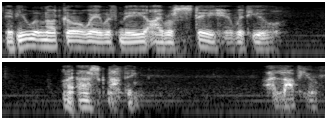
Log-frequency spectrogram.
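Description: An actor playing an earnest, devoted suitor, pleading ardently in old-time radio drama style. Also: male voice, sits low, fairly even intonation, moderate pace, slightly rough. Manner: ardent, insistent declarations. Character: earnest, devoted man pleading for his beloved. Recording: dull vintage radio broadcast recording.

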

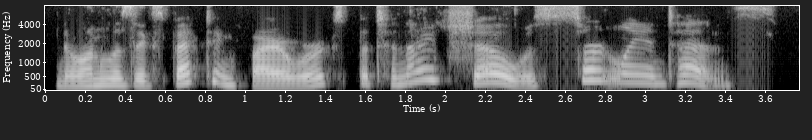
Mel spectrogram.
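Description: A wry woman lodger, as a woman narrator plays her, flippant and teasing. She sounds relaxed and amused, in a dry storybook recording. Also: a little high, brisk, no room sound, voice pushed up. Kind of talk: audiobook character dialogue.

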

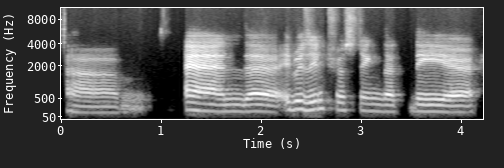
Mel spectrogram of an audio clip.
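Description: Female interviewee, Italian accent, low register, unhurried and hesitant, thoughtful campaigner answering questions. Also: darkish tone. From Italy. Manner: halting, hesitant, searching for words. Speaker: guest, human rights campaigner.

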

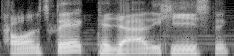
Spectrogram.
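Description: Brief: young Mexican co-host, mid-pitched, playful teasing, faint music behind. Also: male voice, very slow, dry recording. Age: 20s. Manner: teasing, mock-formal. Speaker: podcast co-host. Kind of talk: casual chat among friends.

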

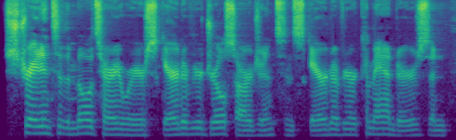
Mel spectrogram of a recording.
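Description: Author guest in his thirties; sharp, bright voice; open and talkative. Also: medium pitch, little pitch movement, a little fast. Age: 30s. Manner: candid, talkative, lots of "like" fillers. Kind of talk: casual interview chat.

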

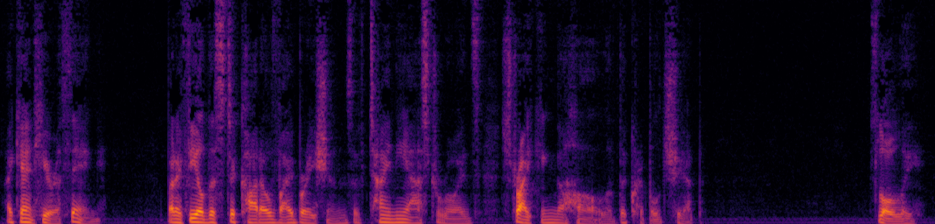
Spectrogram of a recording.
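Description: Slow, husky low-voiced male narrator. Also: a little mellow. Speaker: audio fiction narrator. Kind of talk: dramatic scripted story narration.

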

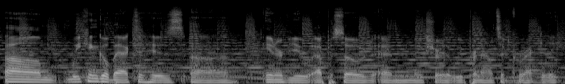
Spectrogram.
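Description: A man's voice: sits low, steady tone, moderate pace, over music. A man co-hosting a podcast in casual chat, wry and joking, often laughing. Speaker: podcast co-host.

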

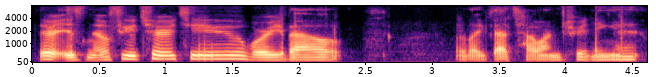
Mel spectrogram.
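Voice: mid-range voice, big pitch swings, moderate pace, vocal fry, noisy background. A comedian in their forties, guesting on a podcast in casual, rambling chat, full of fillers. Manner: rambling, filler-heavy, chatty.

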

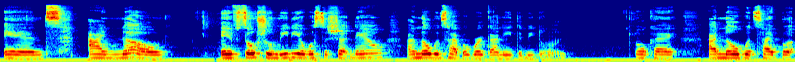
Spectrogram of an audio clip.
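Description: A woman's voice: mid-range voice, a little mellow. A young woman with a nasal voice hosting a casual solo podcast, chatty and reflective, talking straight to her listeners. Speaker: podcast host.

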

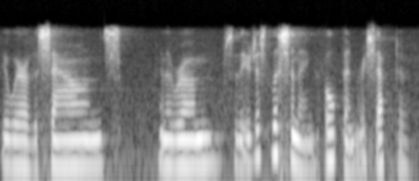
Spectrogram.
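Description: Female meditation guide, fairly low register, calm instructive phrasing with pauses, faint rumbly noise behind a lo-fi capture. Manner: soothing, measured, with short phrases and pauses. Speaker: meditation teacher leading a group. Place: a room with a live group. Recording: dull lo-fi recording, clear background rumble noise.

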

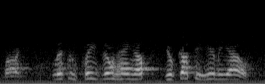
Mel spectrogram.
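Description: An actor playing an intense, jealous and desperate young boyfriend in old-time radio drama style. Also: male voice, extremely high pitch, quick pace, slightly rough, heavily acted. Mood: subdued. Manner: intense, pleading or bullying. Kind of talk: 1930s-40s radio drama acting. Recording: muffled, noisy old-time radio recording.

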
